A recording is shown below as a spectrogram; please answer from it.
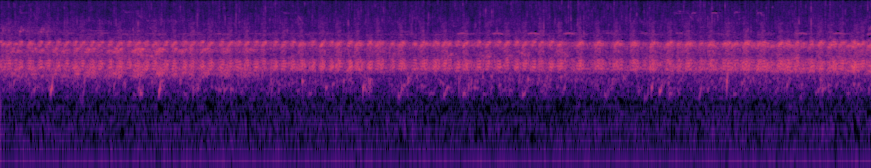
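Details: Continuous chorus of frogs by a river, many callers trilling at once in a steady band, with scattered lower clicks and croaks standing out irregularly beneath.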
